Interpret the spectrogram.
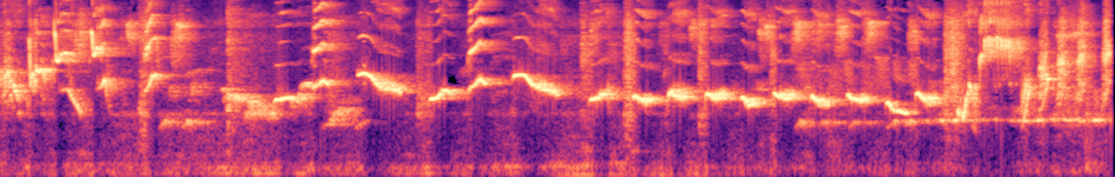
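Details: Male white-rumped shama in full song, with varied chattering and whistled phrases, then a long series of short, rising-falling whistles, about two per second, ending in a sustained low whistle.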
